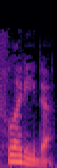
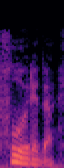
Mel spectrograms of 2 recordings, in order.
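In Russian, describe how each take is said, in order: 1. Произносится по обычному русскому варианту. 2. Произносится по-американски. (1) "в русском произношении принято называть Флорида" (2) "американцы, естественно, называют его Флорида"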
